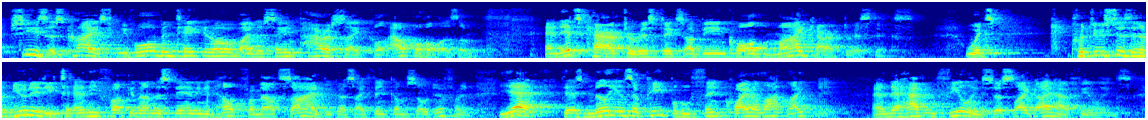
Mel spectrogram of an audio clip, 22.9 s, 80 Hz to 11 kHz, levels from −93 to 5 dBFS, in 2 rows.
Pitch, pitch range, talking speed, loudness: 155 Hz, 140-180 Hz, 155 wpm, -34 LUFS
